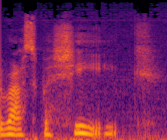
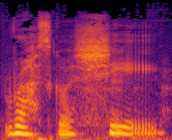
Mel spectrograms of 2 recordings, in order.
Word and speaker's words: rasquachic: Austo's vision with runway rasquashik. You have to say it rasquashik. You have to roll the Rs.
